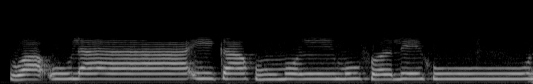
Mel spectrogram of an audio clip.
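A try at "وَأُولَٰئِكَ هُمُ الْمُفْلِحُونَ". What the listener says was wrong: वउलाइका हुमुल मुफ्लिहून। फा में कलकला न करें।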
